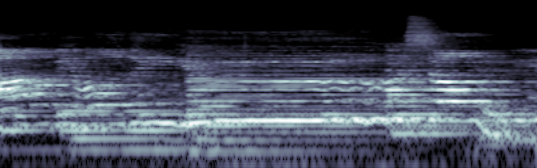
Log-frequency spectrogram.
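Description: A man singing through a microphone with grand piano accompaniment, his held notes wavering with vibrato, and a sharp sibilant about three seconds in.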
